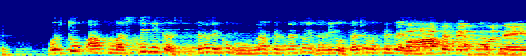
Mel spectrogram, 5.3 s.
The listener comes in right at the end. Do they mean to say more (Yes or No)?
Yes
